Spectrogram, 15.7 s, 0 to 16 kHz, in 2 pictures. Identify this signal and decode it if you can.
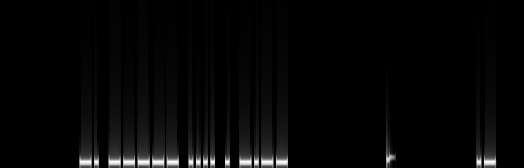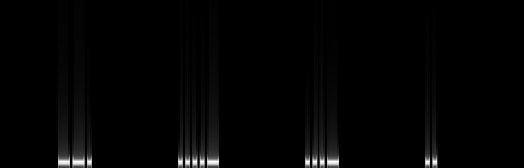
Morse code, heard as a keyed tone, about 22 wpm, spaced as for 9 wpm, 700 Hz. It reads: N0HEY AG4VI
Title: USA Call Signs - 5 Characters - 8x Character Spacing - 22wpm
